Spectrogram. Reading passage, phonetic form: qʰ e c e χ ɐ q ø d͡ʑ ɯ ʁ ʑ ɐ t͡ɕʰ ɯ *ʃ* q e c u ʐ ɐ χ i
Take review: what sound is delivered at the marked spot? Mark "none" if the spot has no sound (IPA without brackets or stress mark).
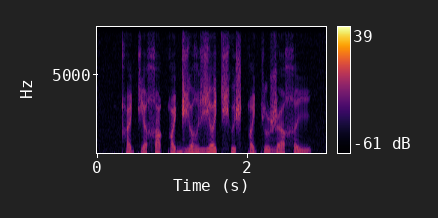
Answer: ʃ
